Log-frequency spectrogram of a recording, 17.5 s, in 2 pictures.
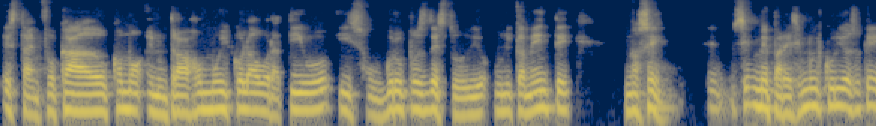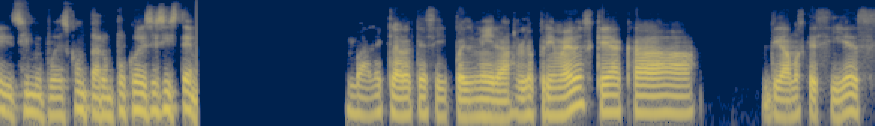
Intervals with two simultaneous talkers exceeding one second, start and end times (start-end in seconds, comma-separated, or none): none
